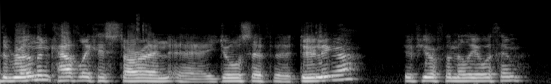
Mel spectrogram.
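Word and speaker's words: Döllinger: Over here we call him Dollinger, but yeah, you're probably pronouncing it better. Yeah, it's with the umlaut, you know. Ignaz von Dollinger. Yeah, precise. Yeah. In German it's Döhlinger because it's with, okay.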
